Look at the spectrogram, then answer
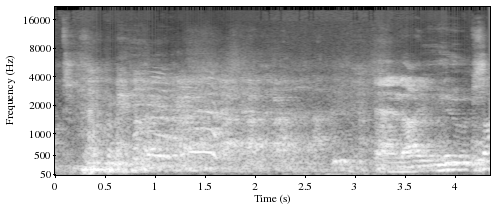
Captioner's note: laughs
